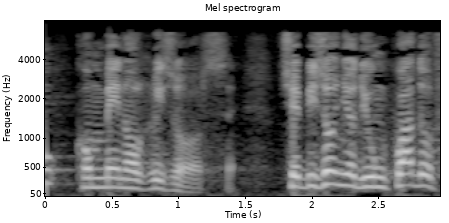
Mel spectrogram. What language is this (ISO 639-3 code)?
ita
